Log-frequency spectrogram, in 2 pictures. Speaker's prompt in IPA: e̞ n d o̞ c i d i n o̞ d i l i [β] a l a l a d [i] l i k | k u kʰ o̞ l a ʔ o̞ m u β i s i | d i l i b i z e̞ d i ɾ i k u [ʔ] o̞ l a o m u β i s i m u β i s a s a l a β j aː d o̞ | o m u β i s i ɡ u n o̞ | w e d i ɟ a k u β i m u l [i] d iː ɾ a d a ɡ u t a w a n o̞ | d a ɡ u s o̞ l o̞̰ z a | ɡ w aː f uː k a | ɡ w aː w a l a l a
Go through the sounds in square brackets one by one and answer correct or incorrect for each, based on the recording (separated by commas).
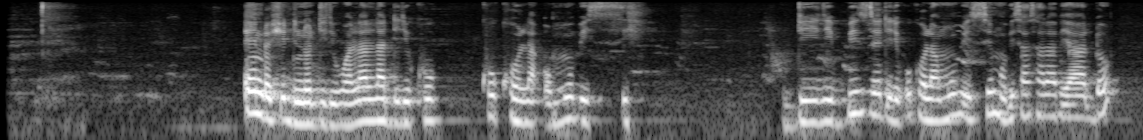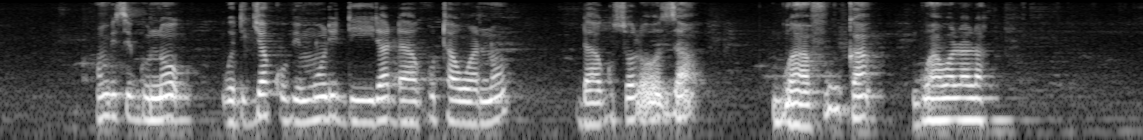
incorrect, correct, incorrect, correct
